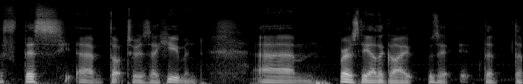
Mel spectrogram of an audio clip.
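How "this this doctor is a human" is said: ordinary talk, nothing marked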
